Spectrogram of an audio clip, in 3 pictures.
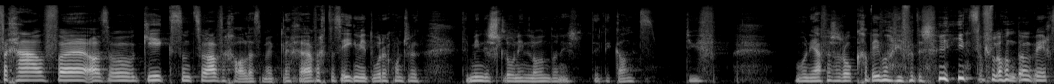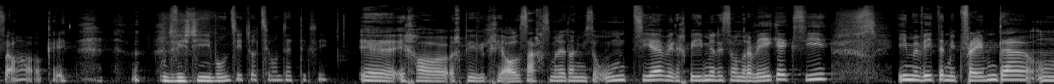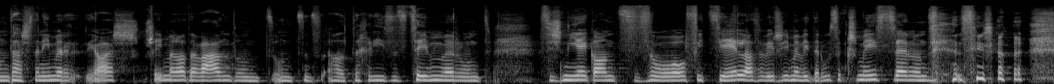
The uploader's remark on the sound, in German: Live aus dem Seedamm Plaza in Pfäffikon.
